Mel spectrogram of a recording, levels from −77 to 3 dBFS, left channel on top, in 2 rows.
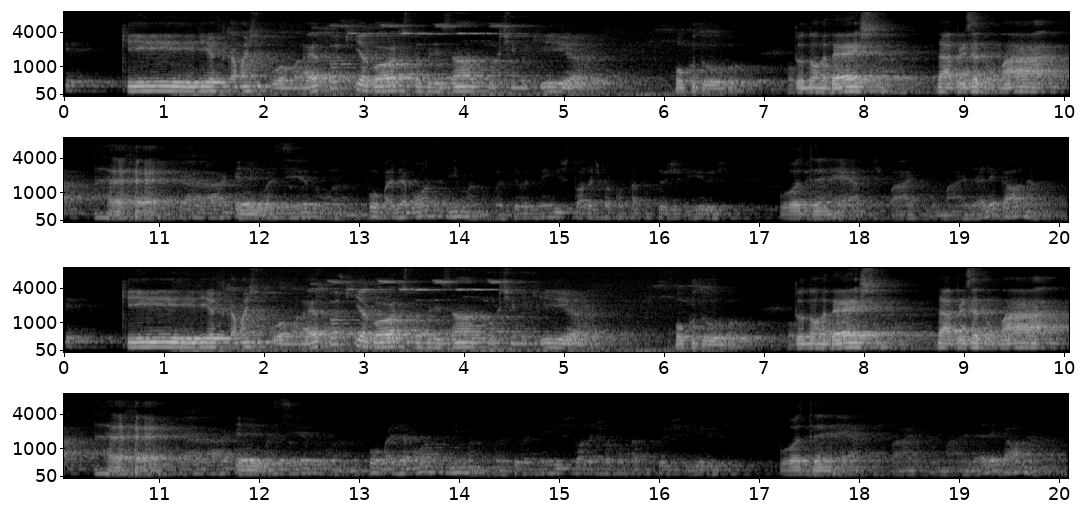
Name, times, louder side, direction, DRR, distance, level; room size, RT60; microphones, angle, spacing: voice 1, 0.6-5.3 6.1-6.7 7.3-8.2 8.7-9.8 10.4-11.0 11.8-12.1 17.2-17.8, equal, 5° right, 1 dB, 0.4 m, -28 dB
sound 1, 1.0-6.5, right 3 dB, 45° right, 1.1 m, -44 dB
voice 2, 7.1-8.4 8.9-9.4 11.2-16.7 17.4-19.9, left 1 dB, 50° left, 4 dB, 0.7 m, -41 dB
7.5 x 6.1 x 4.3 m, 2.1 s
head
